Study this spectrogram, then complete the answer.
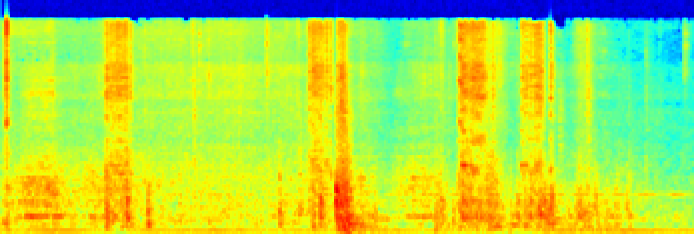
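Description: A seat belt strap rustles and its buckle clicks shut.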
